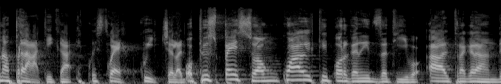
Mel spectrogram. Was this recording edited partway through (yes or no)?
yes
